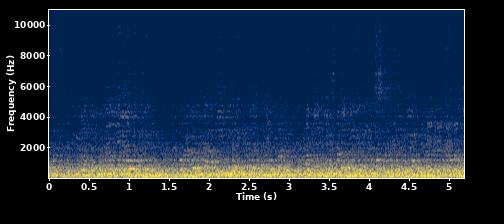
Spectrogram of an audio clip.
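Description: Dense electronic music plays loudly through loudspeakers in a room that echoes.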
